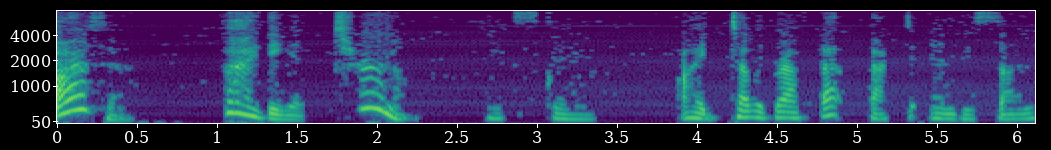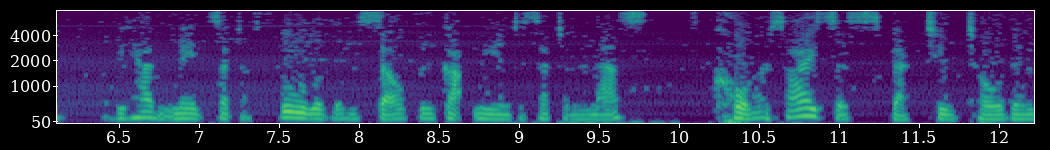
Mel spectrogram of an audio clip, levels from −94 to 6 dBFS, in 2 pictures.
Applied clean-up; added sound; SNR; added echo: classical method spectral subtraction.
